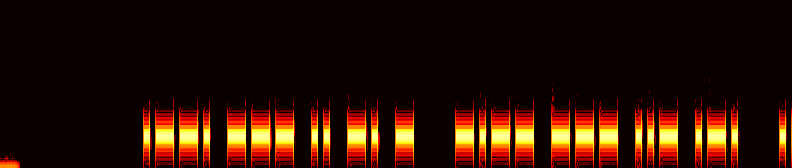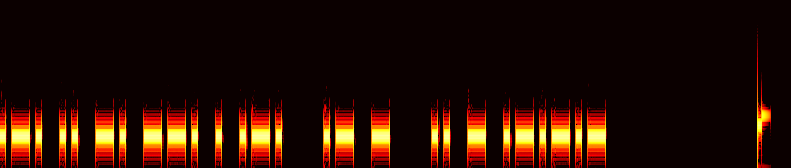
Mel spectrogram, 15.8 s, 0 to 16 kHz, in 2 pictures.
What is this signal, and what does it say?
Morse code, heard as a keyed tone, about 20 wpm, 700 Hz. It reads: POINT YOUR FINGER AT IT.
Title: Sentences from Top 1600 Words 20wpm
